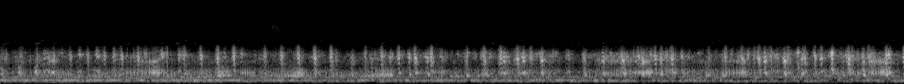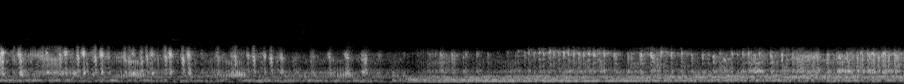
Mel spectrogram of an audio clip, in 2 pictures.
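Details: A big chorus of North Carolina leopard frogs, full of rapid chuckling croaks, burp-like calls and squeaky, balloon-rubbing grunts.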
